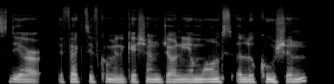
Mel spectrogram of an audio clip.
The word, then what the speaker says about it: elocution: Elocution. Elocution. So there's nothing you're doing with the... oh, did I just correct? Sorry, 20% sure. I mean, I was expecting this to be Elocution. It's cution. elocution.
